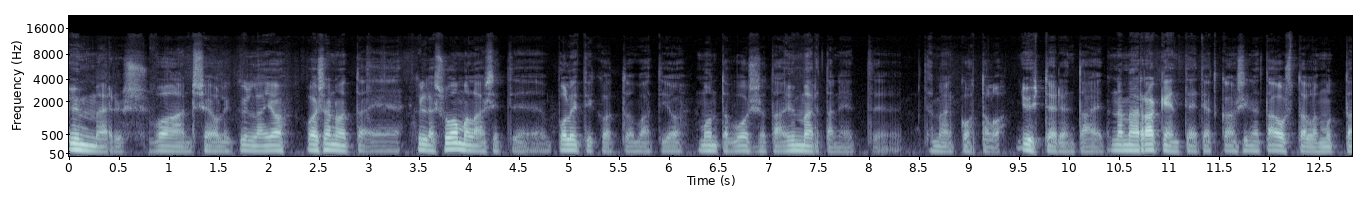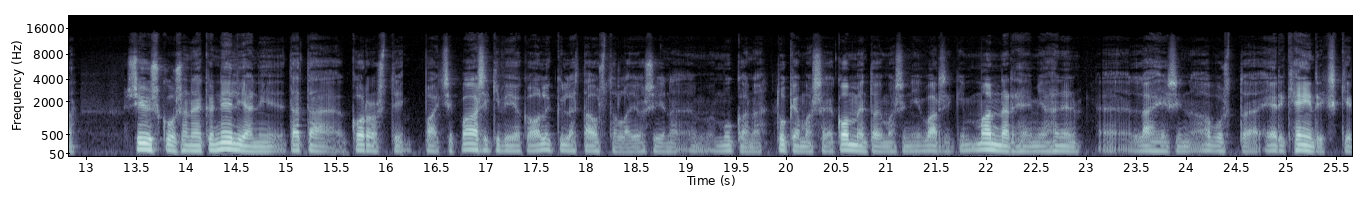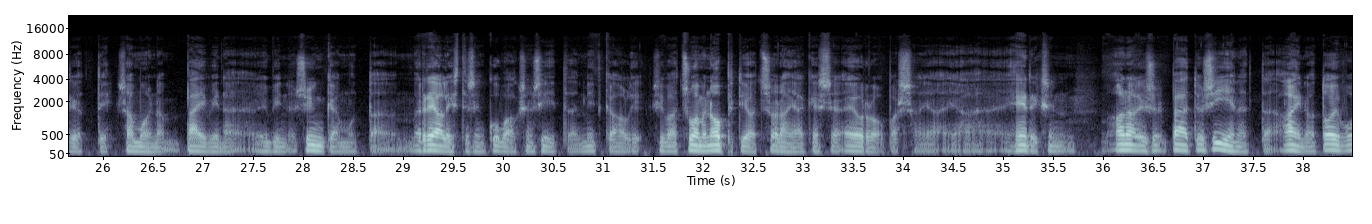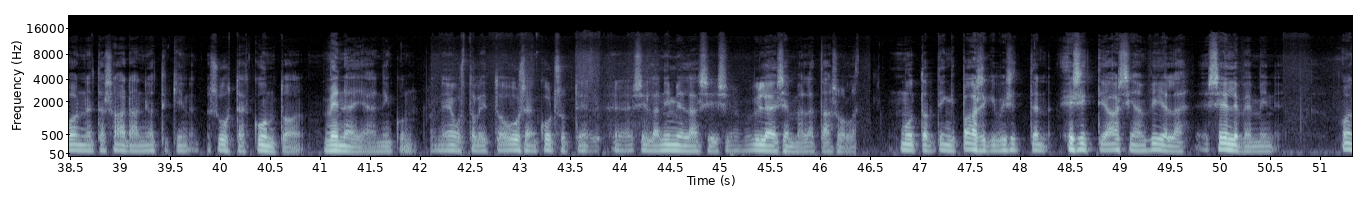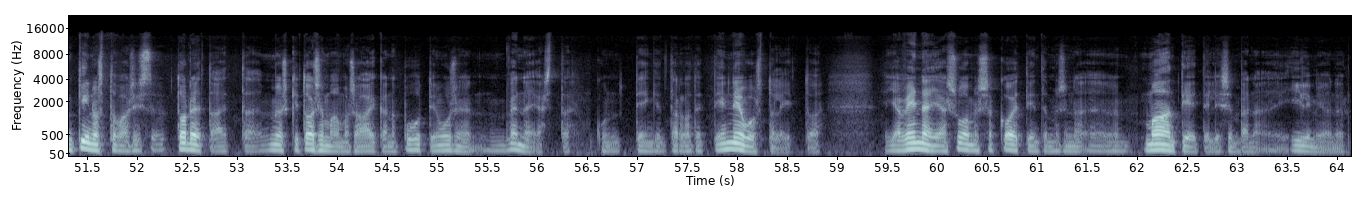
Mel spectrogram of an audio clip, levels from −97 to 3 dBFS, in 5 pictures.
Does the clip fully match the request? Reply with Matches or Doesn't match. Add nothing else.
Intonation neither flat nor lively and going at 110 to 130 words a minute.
Matches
